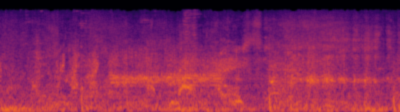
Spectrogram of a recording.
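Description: A fire burns with a crackling roar.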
